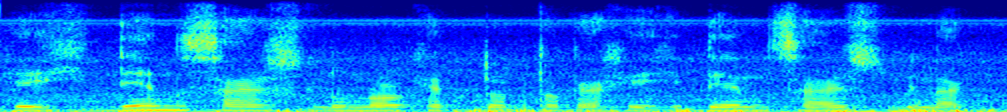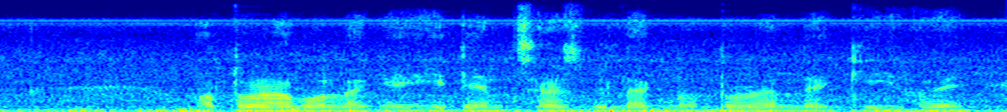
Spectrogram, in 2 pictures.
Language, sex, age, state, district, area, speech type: Assamese, male, 30-45, Assam, Goalpara, urban, spontaneous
